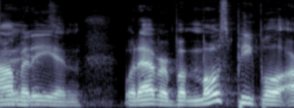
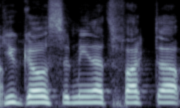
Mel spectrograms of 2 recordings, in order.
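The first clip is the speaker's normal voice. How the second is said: mock yelling; 7 semitones higher than usual. Retelling how a woman yelled at you at a bar; imitating her yelling. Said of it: "she's yelling at me at the bar".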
